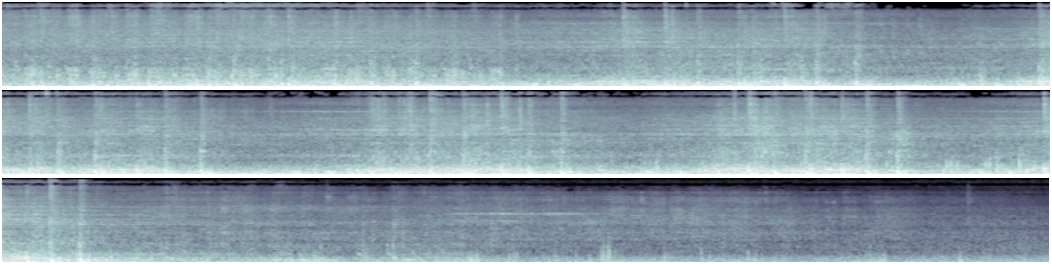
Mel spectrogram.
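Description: Snälltåget passenger coaches rolling past close by, a heavy rumble with wheels clicking on the rails. About two-thirds of the way through the sound starts to fade steadily as the train draws away.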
